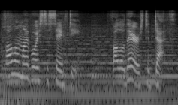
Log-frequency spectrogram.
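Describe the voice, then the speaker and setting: An actress playing a taunting, menacing woman who toys with her prey, calm and cryptic, in an audio drama. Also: on the high side, a little slow, music in the background.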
